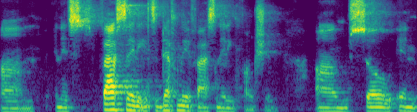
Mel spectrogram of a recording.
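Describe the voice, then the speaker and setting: A man's voice with ordinary pitch variation. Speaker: host of a live Q&A. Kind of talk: casual live stream talk. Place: home room. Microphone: phone near.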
